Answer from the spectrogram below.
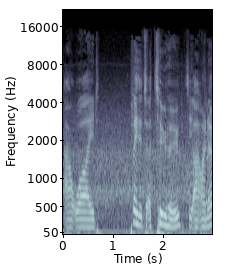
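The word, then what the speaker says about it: Etuhu: Zamora playing it out wide, plays it to a Tuhu. See, I know how to pronounce it now. Thank you guys, a Tuhu.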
